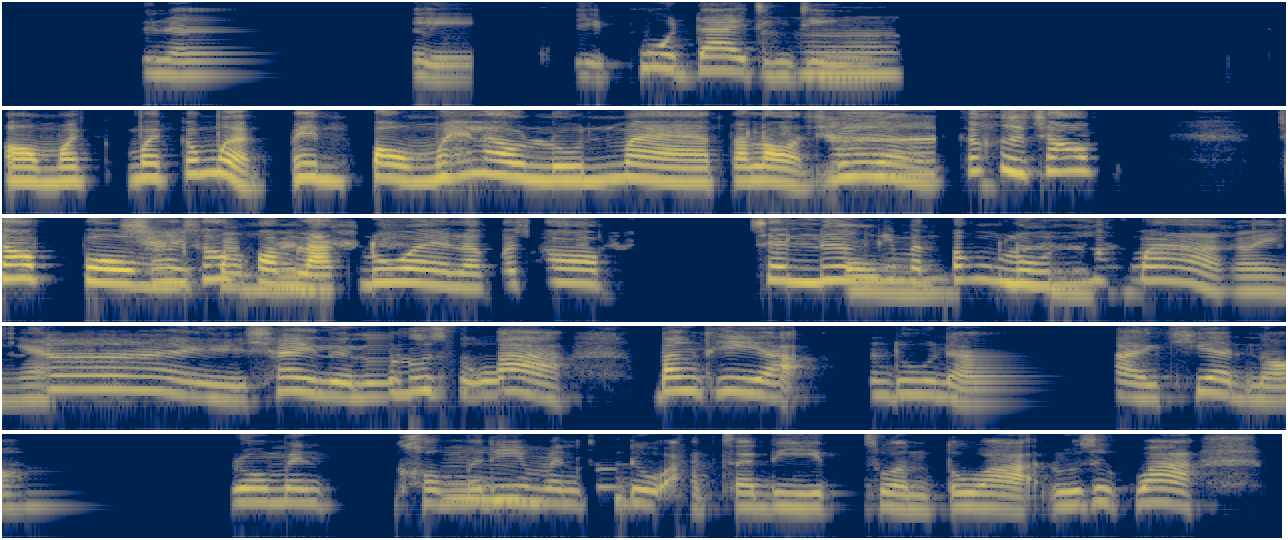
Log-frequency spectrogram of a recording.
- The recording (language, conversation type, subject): Thai, podcast, คุณชอบซีรีส์แนวไหนที่สุด และเพราะอะไร?
- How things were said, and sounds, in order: distorted speech; mechanical hum; tapping; chuckle; static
